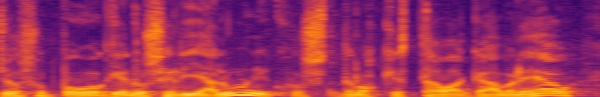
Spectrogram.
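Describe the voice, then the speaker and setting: A man's intonation rises and falls in a lively way, with noticeable noise behind him. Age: 60s. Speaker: audience member. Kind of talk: audience discussion. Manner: hesitant, many fillers.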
